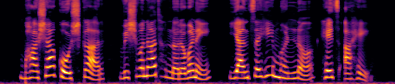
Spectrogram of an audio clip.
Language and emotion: Marathi, neutral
